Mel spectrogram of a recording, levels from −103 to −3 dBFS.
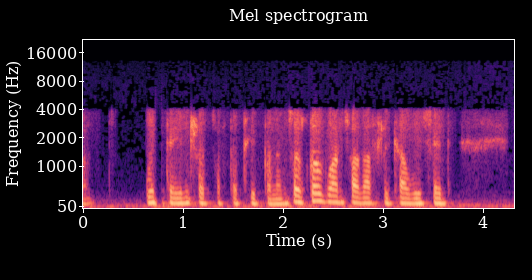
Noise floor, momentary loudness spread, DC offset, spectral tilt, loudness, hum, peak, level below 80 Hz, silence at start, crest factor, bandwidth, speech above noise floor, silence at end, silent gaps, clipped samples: -43 dBFS; 15 LU; under 0.1%; -9 dB/octave; -21 LUFS; none; -6 dBFS; -42 dBFS; 0 s; 16 dB; 4.3 kHz; 23 dB; 0.05 s; none; under 0.1%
